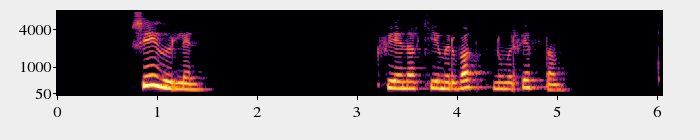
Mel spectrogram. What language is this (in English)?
Icelandic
